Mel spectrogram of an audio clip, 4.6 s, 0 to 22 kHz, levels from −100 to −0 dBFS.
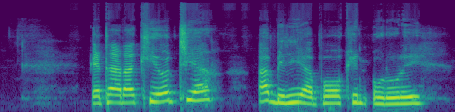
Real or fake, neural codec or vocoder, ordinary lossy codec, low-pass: real; none; Opus, 24 kbps; 19.8 kHz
